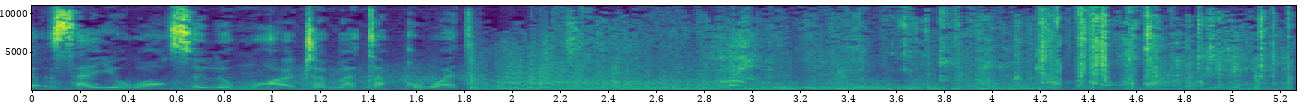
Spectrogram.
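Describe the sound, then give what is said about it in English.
An Israeli airstrike explosion on Syria's Defense Ministry in Damascus: a voice is heard briefly, then a sudden loud blast at about two seconds breaks into a sustained, rough roar of noise that continues to the end. “An Israeli airstrike hit Syria's Ministry of Defense in Damascus during a live TV news broadcast.”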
